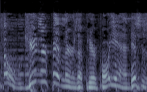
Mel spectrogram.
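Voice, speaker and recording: Over clear music in the background, a man with a high pitch speaks at a moderate pace. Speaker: contest announcer. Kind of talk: event emcee announcement. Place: stage.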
